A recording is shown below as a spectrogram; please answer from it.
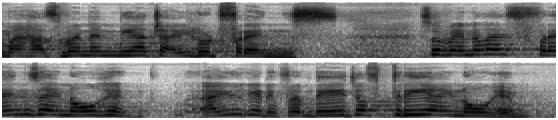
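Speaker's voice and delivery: ordinary talk, nothing marked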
